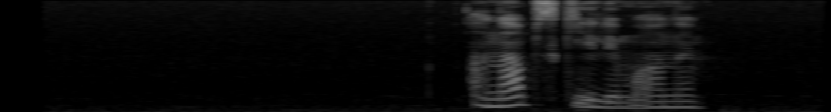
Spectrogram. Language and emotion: Russian, neutral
